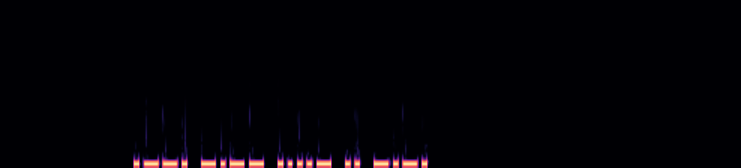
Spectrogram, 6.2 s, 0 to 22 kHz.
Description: Morse code, heard as a keyed tone, about 29 wpm, 700 Hz. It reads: PY4IC
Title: DXCC-100 Call Signs - 5 Characters - Repeated 2x - 30wpm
